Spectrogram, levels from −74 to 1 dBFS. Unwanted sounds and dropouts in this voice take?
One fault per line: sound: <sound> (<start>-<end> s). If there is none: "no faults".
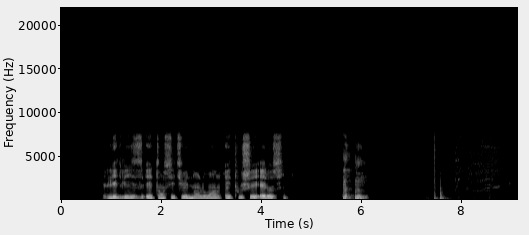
sound: cough (5.6-6.2 s)
sound: squeak (7.3-8.9 s)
